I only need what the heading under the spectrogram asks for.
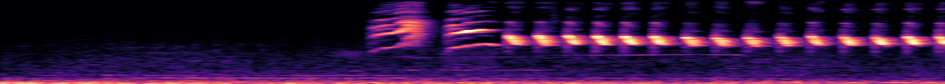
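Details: Kapas tembak lure song for provoking birds to sing: a quiet start, then two rising sweeping notes followed by a fast steady string of bright repeated chirps.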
